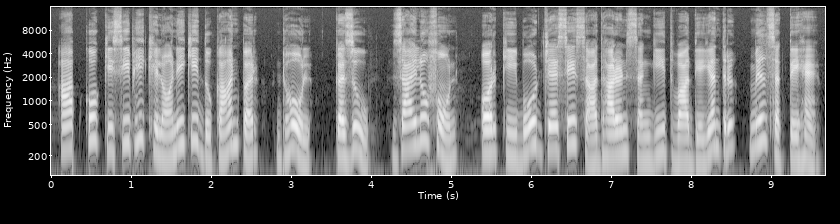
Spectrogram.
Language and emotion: Hindi, neutral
